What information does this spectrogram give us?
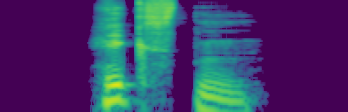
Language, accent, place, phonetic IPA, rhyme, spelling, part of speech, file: German, Germany, Berlin, [ˈhɪkstn̩], -ɪkstn̩, hicksten, verb, De-hicksten.ogg
- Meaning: inflection of hicksen: 1. first/third-person plural preterite 2. first/third-person plural subjunctive II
